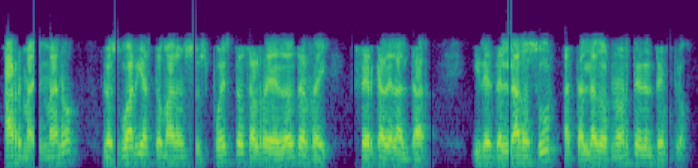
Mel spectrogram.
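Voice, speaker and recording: A man with a Spanish accent reading Bible chapters aloud in a steady, unhurried way, phrase by phrase. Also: medium pitch. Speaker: Bible reader. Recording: tinny phone-like audio.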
